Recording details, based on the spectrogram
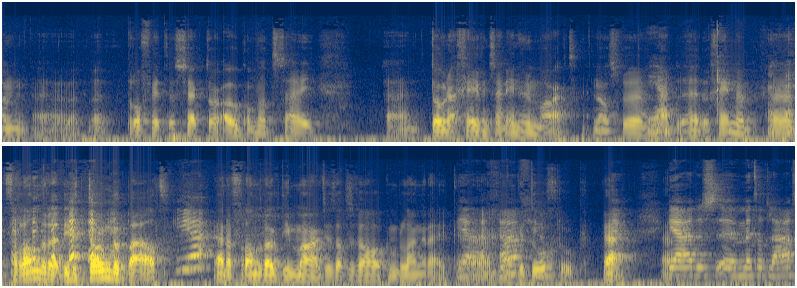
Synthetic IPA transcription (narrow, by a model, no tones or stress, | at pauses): mə̰ | prɔfɪtsɛk̚tɔ̰ɹʔo̰wkɔmdɑtsɛj | ə̰tonaːnχejvəntsɛjnɪnɦənmɑ̰ɹktɛnɑlˠsʋənaɦɛdəχejnəfərɑndəɾədidətownbəpaːlˠtjaːdɑnfəɾɑndəɾəowk̚dimɑɹk̚t̚dɵsdɔtɪsʋɛlˠowkənbəlɑŋrɛ̰jkbəlɑŋrɛjkədulˠχrṵp | ja | ja̰adøsmɛttlaː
